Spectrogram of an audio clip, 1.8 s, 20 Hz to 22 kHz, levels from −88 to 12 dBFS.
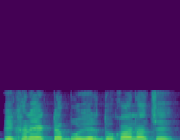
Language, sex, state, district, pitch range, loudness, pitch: Bengali, male, West Bengal, Alipurduar, 145-175 Hz, -14 LUFS, 160 Hz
